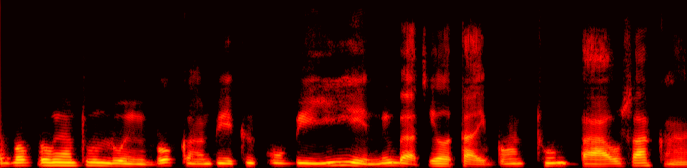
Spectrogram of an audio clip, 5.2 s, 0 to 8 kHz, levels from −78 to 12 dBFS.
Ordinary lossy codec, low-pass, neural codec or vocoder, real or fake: none; none; codec, 16 kHz, 2 kbps, X-Codec, HuBERT features, trained on balanced general audio; fake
